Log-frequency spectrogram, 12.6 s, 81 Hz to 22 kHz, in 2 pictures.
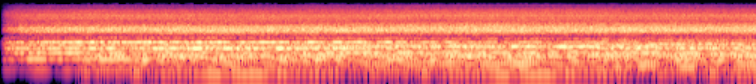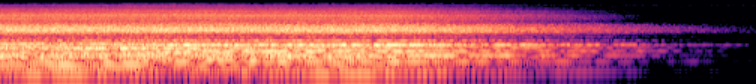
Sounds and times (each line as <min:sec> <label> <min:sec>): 0:00.0 choir 0:12.0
